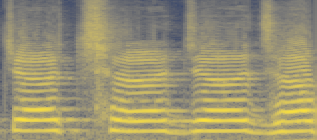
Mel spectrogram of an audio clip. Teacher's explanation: तो ये स्पर्श संघर्षी व्यंजन होते हैं। ये बहुत अधिक स्पर्श करते हैं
